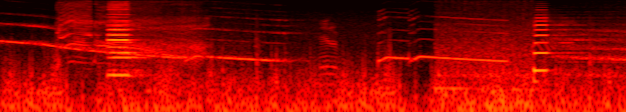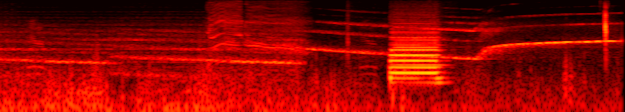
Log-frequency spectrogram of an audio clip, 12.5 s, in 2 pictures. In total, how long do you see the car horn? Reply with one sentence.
The car horn can be heard for 5 seconds in total.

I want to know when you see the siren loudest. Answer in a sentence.
The volume of the siren peaks at 12 seconds.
